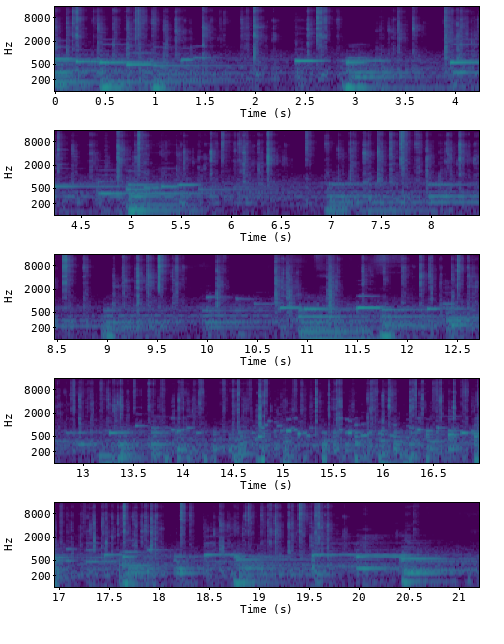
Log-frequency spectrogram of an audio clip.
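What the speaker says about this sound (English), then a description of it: "So why not we go back and try again the membrane keyboard" Fingers typing on a membrane keyboard: soft, dense, uneven key taps in quick runs with short pauses, close and fairly quiet, no talking.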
